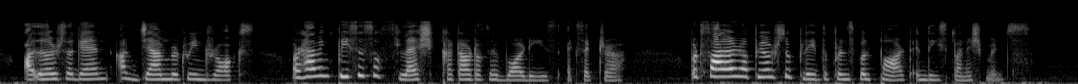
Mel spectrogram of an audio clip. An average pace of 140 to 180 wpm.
Yes: average, 155 wpm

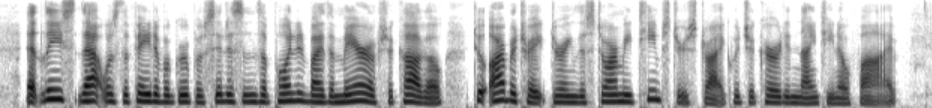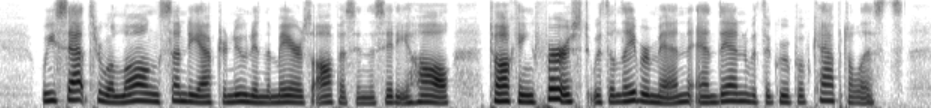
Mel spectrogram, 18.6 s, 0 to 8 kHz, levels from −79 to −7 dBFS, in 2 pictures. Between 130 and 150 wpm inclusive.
No: average, 180 wpm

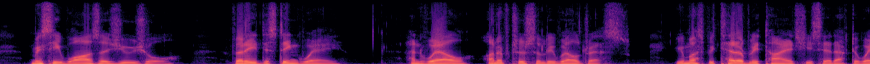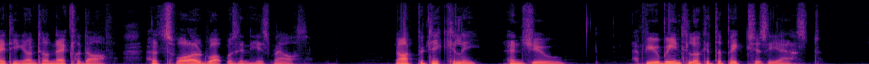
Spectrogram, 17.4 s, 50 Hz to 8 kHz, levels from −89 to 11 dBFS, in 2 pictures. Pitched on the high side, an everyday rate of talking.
No: low, 130 Hz; average, 150 wpm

